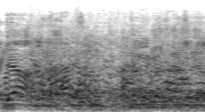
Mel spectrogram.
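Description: Speech: a man speaking Hindi amid the chatter of a crowd pressed close around him.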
